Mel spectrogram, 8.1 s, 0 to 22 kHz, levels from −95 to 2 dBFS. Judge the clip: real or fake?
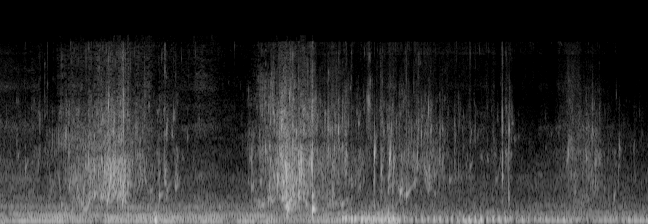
real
